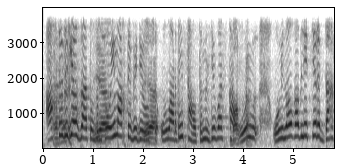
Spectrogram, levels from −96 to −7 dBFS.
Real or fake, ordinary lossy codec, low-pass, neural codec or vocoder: real; none; 3.6 kHz; none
